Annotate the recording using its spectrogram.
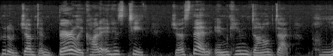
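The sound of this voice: Pitch variation stays ordinary. The delivery is an unforced reading voice.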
